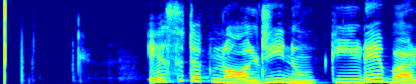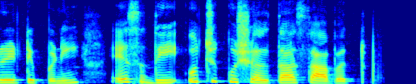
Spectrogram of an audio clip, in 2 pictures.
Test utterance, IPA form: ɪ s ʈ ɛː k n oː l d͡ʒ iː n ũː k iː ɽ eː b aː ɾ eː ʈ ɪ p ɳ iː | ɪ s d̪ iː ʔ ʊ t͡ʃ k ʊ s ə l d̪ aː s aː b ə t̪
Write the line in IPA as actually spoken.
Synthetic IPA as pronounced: ɪ s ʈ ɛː k n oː l d͡ʒ iː n ũː k iː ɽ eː b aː ɾ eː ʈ ɪ p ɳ iː | ɪ s d̪ iː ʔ ʊ t͡ʃ k ʊ ʃ ə l t̪ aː s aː b ə t̪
